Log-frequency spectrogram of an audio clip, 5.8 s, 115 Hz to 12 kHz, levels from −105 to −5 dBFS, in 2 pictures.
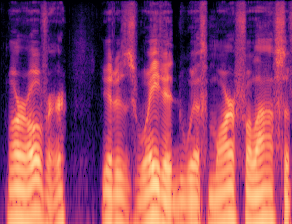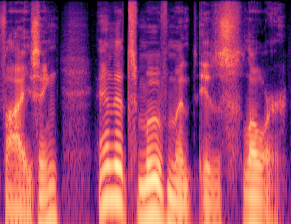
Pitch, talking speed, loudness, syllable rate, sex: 105 Hz, 125 wpm, -19 LUFS, 4.4 syllables/s, male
